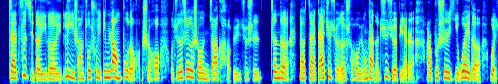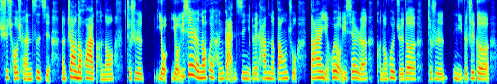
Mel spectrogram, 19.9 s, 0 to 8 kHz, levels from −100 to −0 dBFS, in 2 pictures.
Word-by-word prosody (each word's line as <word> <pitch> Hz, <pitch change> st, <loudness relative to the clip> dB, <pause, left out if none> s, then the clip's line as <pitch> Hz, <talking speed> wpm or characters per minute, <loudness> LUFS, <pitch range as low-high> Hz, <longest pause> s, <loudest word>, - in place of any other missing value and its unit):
在 220 Hz, -2 st, +6 dB
自 315 Hz, +10 st, +1 dB
己 245 Hz, -, -4 dB
的 175 Hz, -1 st, +1 dB
一 180 Hz, +1 st, -4 dB
个 185 Hz, -1 st, +1 dB
利 265 Hz, +8 st, -1 dB
益 -, -, +1 dB
上 195 Hz, -2 st, -2 dB
做 240 Hz, +5 st, +2 dB
出 240 Hz, +1 st, -5 dB
一 220 Hz, -, -1 dB
定 235 Hz, +2 st, +2 dB
让 245 Hz, -3 st, +8 dB
步 245 Hz, +3 st, -2 dB
的 185 Hz, -, 0 dB
话 -, -, -17 dB
时 -, -, -4 dB
候。 190 Hz, +2 st, -2 dB, 0.2 s
我 195 Hz, -, -8 dB
觉 200 Hz, -, -4 dB
得 220 Hz, -, +3 dB
这 270 Hz, +4 st, +3 dB
个 245 Hz, -, +6 dB
时 220 Hz, -, -2 dB
候 200 Hz, 0 st, +1 dB
你 180 Hz, -3 st, -4 dB
就 190 Hz, -, -3 dB
要 195 Hz, -, +4 dB
考 -, -, -11 dB
虑， 180 Hz, -, -8 dB
就 190 Hz, -, -9 dB
是 180 Hz, 0 st, -8 dB, 0.2 s
真 220 Hz, -1 st, +2 dB
的 200 Hz, -4 st, +2 dB, 0.2 s
要 200 Hz, -1 st, +2 dB
在 200 Hz, -2 st, +1 dB
该 215 Hz, +4 st, +5 dB
拒 255 Hz, +1 st, -1 dB
绝 180 Hz, -5 st, -4 dB
的 -, -, -1 dB
时 190 Hz, -, -8 dB
候 190 Hz, +1 st, -3 dB
勇 180 Hz, +2 st, -3 dB
敢 225 Hz, -2 st, +3 dB
地 185 Hz, 0 st, -7 dB
拒 255 Hz, +7 st, -3 dB
绝 175 Hz, -6 st, -1 dB
别 -, -, -7 dB
人， -, -, -4 dB, 0.2 s
而 190 Hz, -, +1 dB
不 210 Hz, +1 st, -3 dB
是 215 Hz, +1 st, +1 dB
一 190 Hz, +1 st, -6 dB
味 220 Hz, +2 st, +5 dB
地 -, -, -2 dB, 0.2 s
委 -, -, +1 dB
曲 245 Hz, -, -3 dB
求 205 Hz, -3 st, +1 dB
全 185 Hz, -3 st, -2 dB
自 215 Hz, +3 st, 0 dB
己。 190 Hz, -, -5 dB, 0.2 s
那 195 Hz, -, -2 dB
这 255 Hz, -, +3 dB
样 240 Hz, -2 st, +8 dB
的 210 Hz, -1 st, +7 dB
话 210 Hz, -2 st, +6 dB
可 190 Hz, -, -10 dB
能 175 Hz, +1 st, -4 dB, 0.2 s
就 205 Hz, -, -4 dB
是 195 Hz, -2 st, -2 dB, 0.3 s
有 195 Hz, -7 st, +2 dB
有 185 Hz, -5 st, 0 dB
一 -, -, -1 dB
些 340 Hz, +5 st, +6 dB
人 240 Hz, -7 st, +5 dB
呢， 220 Hz, 0 st, +6 dB
会 235 Hz, 0 st, 0 dB
很 190 Hz, -3 st, -6 dB
感 220 Hz, 0 st, +1 dB
激 210 Hz, +1 st, -6 dB
你 195 Hz, -, -4 dB
对 190 Hz, +1 st, -5 dB
他 210 Hz, +3 st, -2 dB
们 210 Hz, -, -2 dB
的 195 Hz, -, -2 dB
帮 195 Hz, +2 st, -2 dB
助， 215 Hz, -1 st, -6 dB, 0.2 s
当 220 Hz, -, +1 dB
然 230 Hz, 0 st, +5 dB
也 205 Hz, -, -2 dB
会 235 Hz, -, +1 dB
有 220 Hz, -4 st, +4 dB
一 -, -, -3 dB
些 225 Hz, +2 st, -1 dB
人 185 Hz, -5 st, 0 dB, 0.2 s
可 190 Hz, -, -13 dB
能 180 Hz, +1 st, -5 dB
会 225 Hz, +3 st, +2 dB
觉 190 Hz, -4 st, -4 dB
得 195 Hz, -1 st, +1 dB, 0.2 s
就 -, -, -6 dB
是 190 Hz, 0 st, -4 dB
你 190 Hz, -5 st, -6 dB
的 195 Hz, -, -4 dB
这 210 Hz, +2 st, -1 dB
个 185 Hz, -4 st, +2 dB
205 Hz, 325 characters per minute, -24 LUFS, 190-225 Hz, 0.3 s, 让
